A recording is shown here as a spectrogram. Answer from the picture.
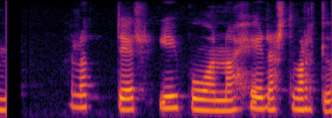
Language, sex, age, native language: Icelandic, female, 10, Icelandic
